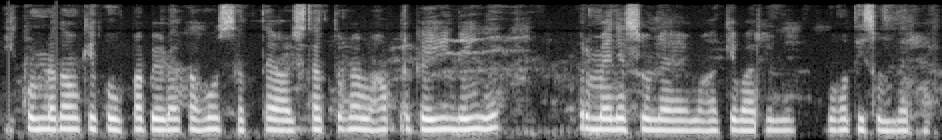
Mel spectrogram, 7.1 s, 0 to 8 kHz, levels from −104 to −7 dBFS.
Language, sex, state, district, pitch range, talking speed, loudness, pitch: Hindi, female, Chhattisgarh, Bastar, 215-235 Hz, 255 wpm, -18 LUFS, 230 Hz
